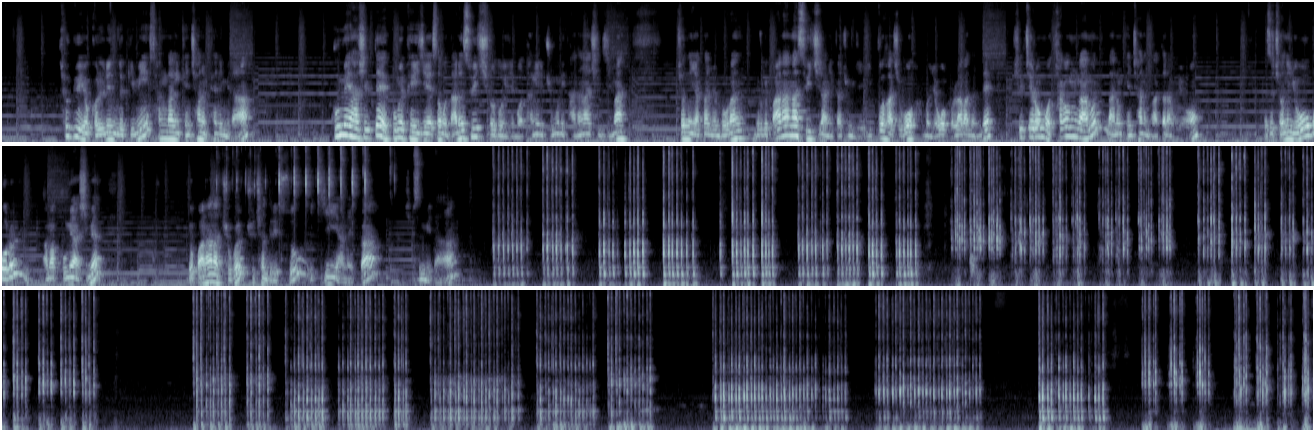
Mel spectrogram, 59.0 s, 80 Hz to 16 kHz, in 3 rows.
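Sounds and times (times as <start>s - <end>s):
mechanical keyboard typing: 23.1s - 25.2s, 27.0s - 40.8s, 42.2s - 49.2s, 50.0s - 54.1s, 54.9s - 59.0s.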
